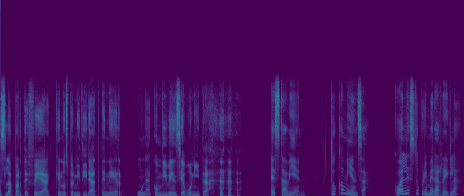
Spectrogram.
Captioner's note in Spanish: risas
